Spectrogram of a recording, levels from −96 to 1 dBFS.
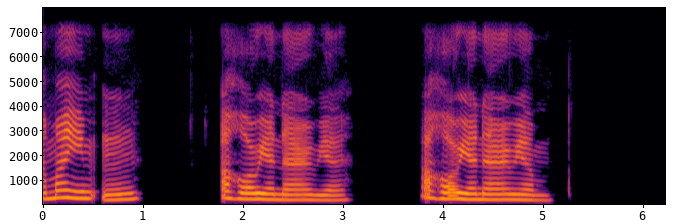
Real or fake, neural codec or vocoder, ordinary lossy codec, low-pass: real; none; none; 7.2 kHz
